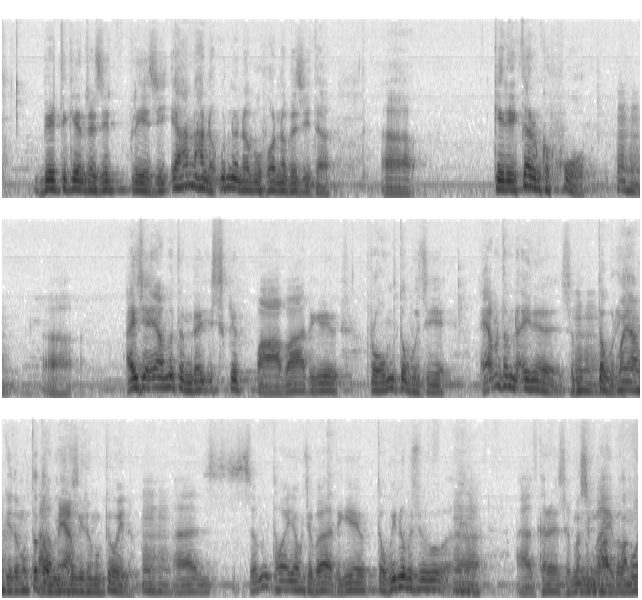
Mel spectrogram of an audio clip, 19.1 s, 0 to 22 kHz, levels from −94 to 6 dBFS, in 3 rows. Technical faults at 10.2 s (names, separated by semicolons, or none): none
